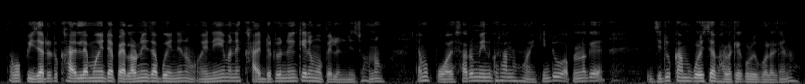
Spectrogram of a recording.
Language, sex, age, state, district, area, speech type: Assamese, male, 18-30, Assam, Golaghat, urban, spontaneous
